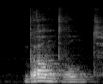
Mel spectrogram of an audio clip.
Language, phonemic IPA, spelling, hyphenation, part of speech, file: Dutch, /ˈbrɑnt.ʋɔnt/, brandwond, brand‧wond, noun, Nl-brandwond.ogg
- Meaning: burn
